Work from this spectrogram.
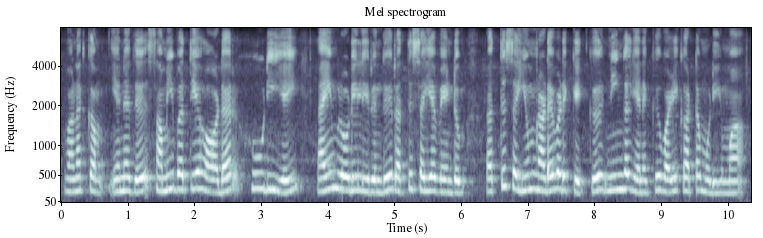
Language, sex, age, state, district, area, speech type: Tamil, female, 30-45, Tamil Nadu, Vellore, urban, read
